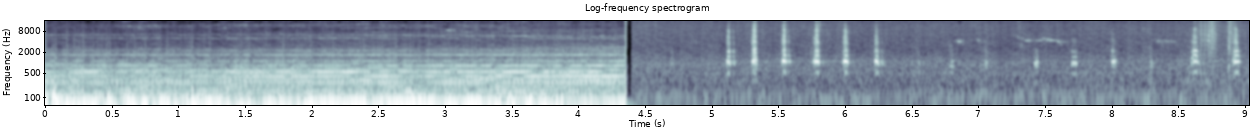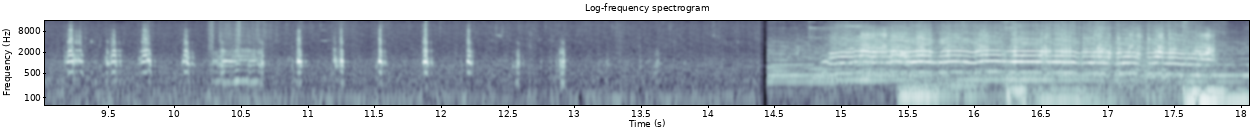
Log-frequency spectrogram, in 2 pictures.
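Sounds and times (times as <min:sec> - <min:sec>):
hen clucking: 0:04.7 - 0:13.8, 0:14.8 - 0:17.9.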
